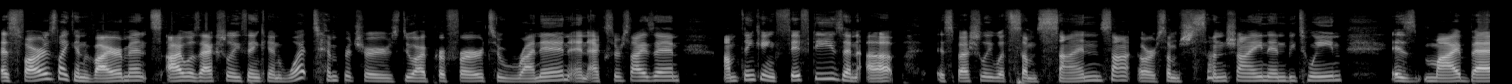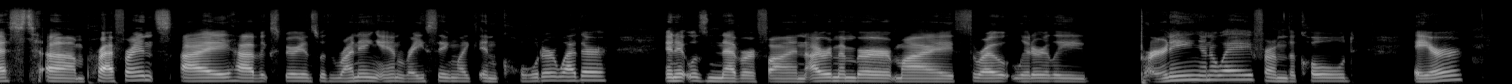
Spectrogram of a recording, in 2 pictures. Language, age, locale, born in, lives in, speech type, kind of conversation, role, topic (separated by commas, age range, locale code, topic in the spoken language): English, 30-34, en-US, South Korea, United States, conversation, unstructured, none, What kind of environment makes exercising most enjoyable for you, and how could you share that experience with someone else?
